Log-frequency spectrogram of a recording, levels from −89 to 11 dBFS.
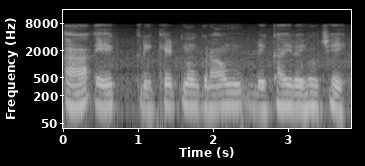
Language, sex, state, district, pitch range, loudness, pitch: Gujarati, male, Gujarat, Valsad, 110-120 Hz, -20 LUFS, 115 Hz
